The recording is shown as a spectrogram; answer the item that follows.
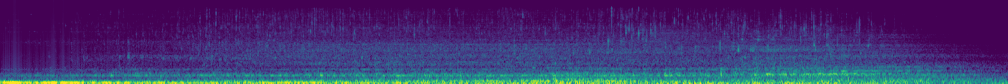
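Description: Water running steadily into a sink, fading away near the end.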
